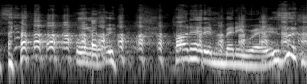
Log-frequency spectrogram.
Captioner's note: Steph laughs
